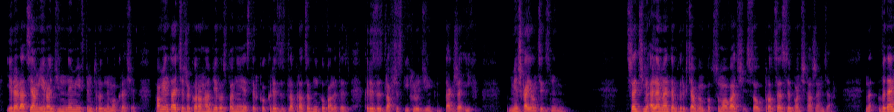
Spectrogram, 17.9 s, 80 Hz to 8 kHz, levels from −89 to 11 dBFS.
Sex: male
